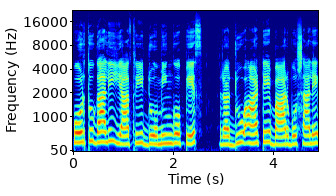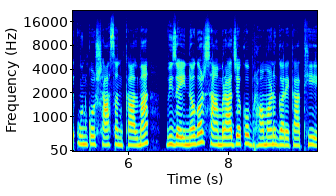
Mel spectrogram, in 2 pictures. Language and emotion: Nepali, neutral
